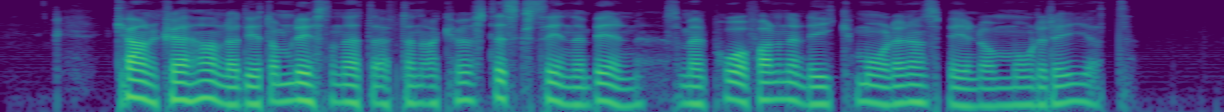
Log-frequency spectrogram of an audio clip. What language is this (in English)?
Swedish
